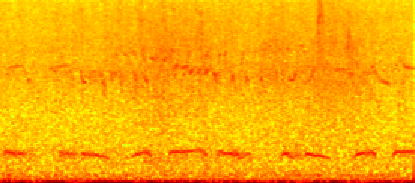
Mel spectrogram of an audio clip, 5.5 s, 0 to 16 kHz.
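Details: Common Cranes visiting Gallows Bridge Farm on the Upper Ray Meadows reserve, Buckinghamshire, UK, in May 2018, recorded on an iPhone 7 through a spotting scope: a steady series of short, mid-pitched honking notes, about two per second, over high twittering songbirds.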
